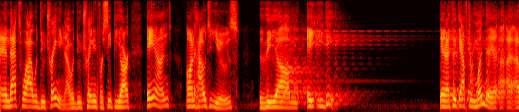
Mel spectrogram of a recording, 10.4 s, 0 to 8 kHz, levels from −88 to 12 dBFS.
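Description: From 5.34 s to the end, there is feedback echo between two devices. A second device's playback re-enters the first device's microphone. Speech returns roughly every 150 ms, peaking about 12 dB down.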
